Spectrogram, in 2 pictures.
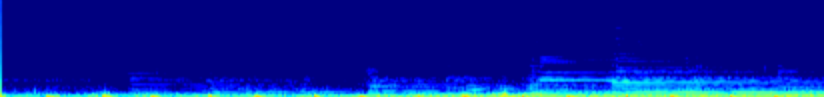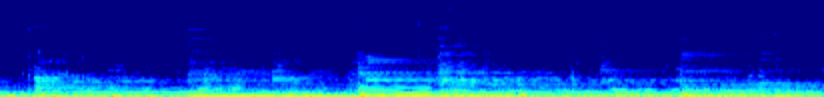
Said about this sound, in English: As we hugged, the microphone I was wearing picked up the sound of a heartbeat. I don't know whose heart it was, but it doesn't really matter.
